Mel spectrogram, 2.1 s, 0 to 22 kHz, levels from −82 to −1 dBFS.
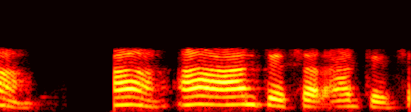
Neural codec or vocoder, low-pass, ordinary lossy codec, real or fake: none; 3.6 kHz; Opus, 24 kbps; real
